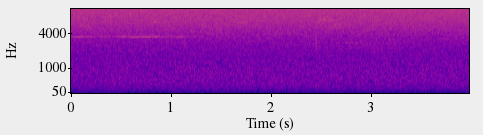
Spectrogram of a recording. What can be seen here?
Varied Thrush song, Pacific-slope Flycatcher song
